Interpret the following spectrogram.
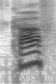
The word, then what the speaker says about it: Kaf: Kaf with a dagesh, dot, in the middle is like our K sound, K.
